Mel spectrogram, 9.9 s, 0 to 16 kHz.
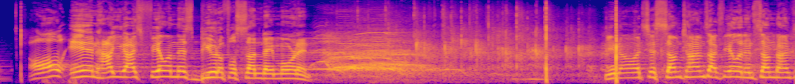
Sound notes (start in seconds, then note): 3.8 audience cheers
